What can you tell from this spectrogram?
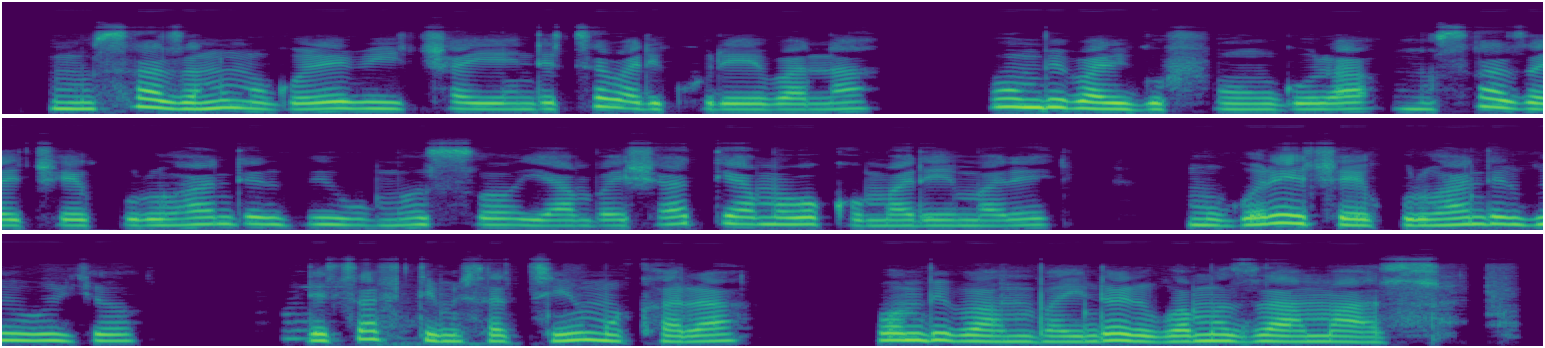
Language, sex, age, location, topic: Kinyarwanda, female, 18-24, Huye, health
